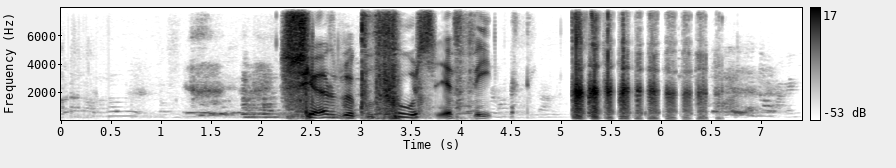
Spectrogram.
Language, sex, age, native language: Icelandic, male, 10, Icelandic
